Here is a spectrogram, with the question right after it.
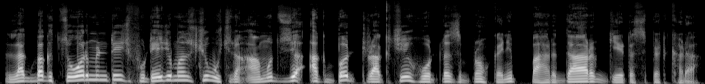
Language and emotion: Kashmiri, neutral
